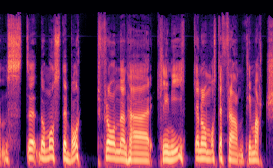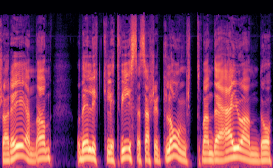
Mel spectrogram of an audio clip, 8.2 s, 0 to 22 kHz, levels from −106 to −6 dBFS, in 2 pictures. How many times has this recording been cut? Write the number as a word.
one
